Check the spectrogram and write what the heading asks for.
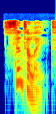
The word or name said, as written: scintillate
